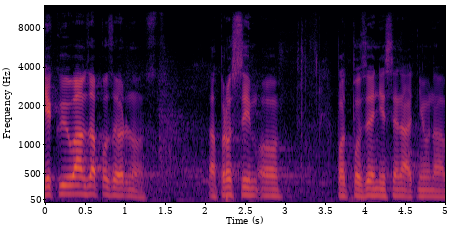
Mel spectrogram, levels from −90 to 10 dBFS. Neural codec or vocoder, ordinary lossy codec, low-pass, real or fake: none; MP3, 96 kbps; 10.8 kHz; real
